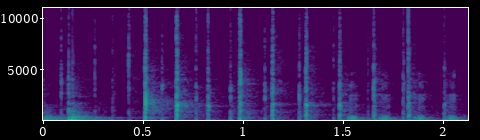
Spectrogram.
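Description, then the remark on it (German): Quick, fairly steady hand claps patter for about two seconds, like a short burst of applause from one or a few people after a quiz score is announced, with a dull thump near the start. “Coronas! Wuhu! Applaus!”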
